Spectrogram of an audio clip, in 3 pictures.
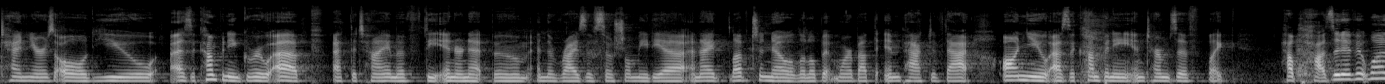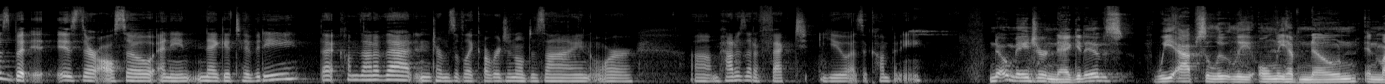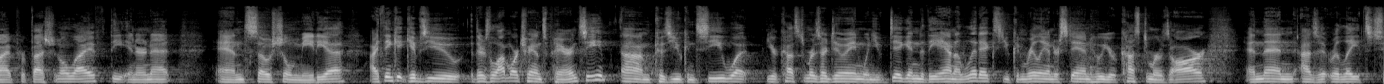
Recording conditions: busy venue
